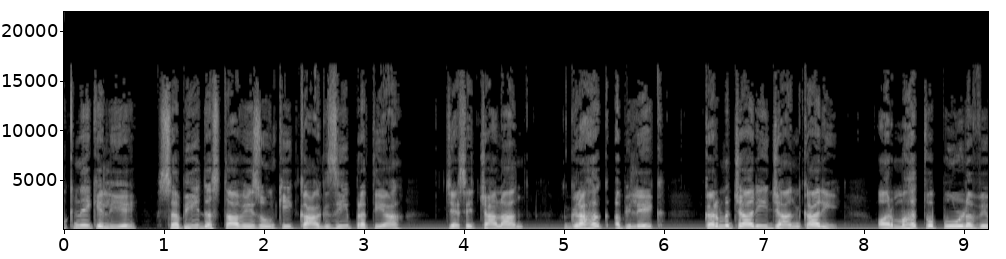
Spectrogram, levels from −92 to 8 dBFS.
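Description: Right after "के लिए सभी", at about 1.72 s, a steady 60 Hz mains hum kicks in and runs to the end of the clip. It's the classic sign of power-line interference leaking into the signal path, most likely from a ground loop or a transformer sitting too close to the cabling. It sits roughly 25 dB under the speech, so it's a constant low drone under the talker.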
